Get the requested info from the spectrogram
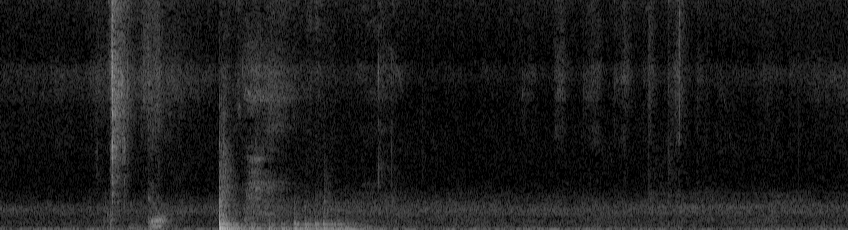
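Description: Handling noise on the workbench: a light click about a second in, then a loud thump about two seconds in followed by a low rumble for a second or so, then quiet room tone.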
